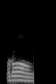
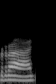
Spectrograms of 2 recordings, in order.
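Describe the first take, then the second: First: The r sound is heavy and thick. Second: The r sound is light and thin. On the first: The speaker calls it right. "kita sebut ra. Ha, jadi asalnya memang tafkhim" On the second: The speaker calls it wrong. "kita tak sebut ra"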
